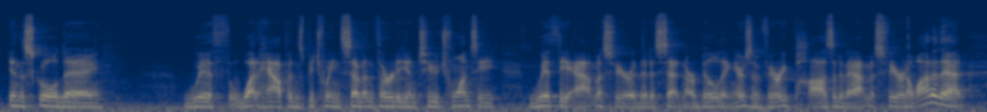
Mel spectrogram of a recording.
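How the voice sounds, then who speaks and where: An American man talks as a guest in a conversational interview. His voice is mid-pitched with plenty of vocal fry. He is earnest and restates his points for emphasis. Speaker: interview guest, high school staff member.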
